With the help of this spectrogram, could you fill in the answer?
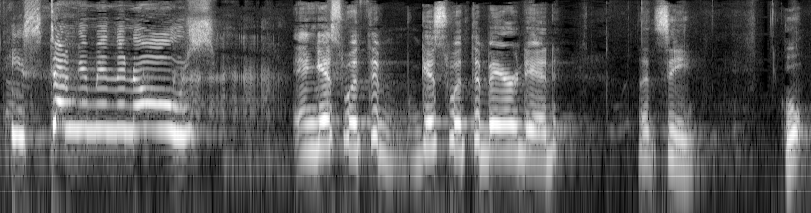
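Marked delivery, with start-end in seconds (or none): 0.1-1.6 dramatic storytelling. A narrator's reading.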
